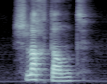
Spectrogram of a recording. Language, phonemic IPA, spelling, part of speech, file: Dutch, /ˈslɑxtɑnt/, slagtand, noun, Nl-slagtand.ogg
- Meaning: 1. tusk, a large tooth extending outside the mouth, as on an elephant, fit as a weapon 2. a boar's razor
